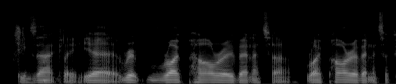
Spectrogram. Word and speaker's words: Riparovenator: We actually CT scanned both Ceratosuchops and Riparovenator. I just realized I'm pronouncing it Riprovenator, where it should be Riparovenator or Riparovenator.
